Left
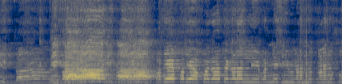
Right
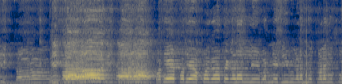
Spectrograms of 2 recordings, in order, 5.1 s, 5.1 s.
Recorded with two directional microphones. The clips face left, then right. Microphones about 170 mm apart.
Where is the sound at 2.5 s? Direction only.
25° right (ahead or behind).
